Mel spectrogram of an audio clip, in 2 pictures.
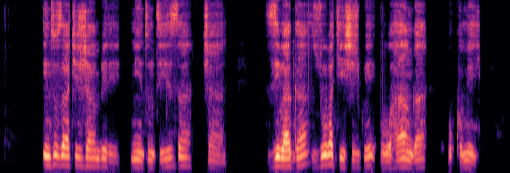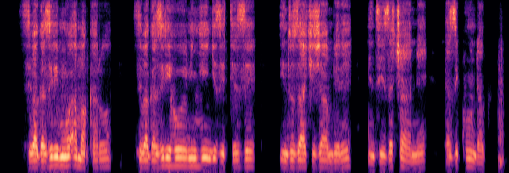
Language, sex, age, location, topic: Kinyarwanda, male, 50+, Musanze, government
